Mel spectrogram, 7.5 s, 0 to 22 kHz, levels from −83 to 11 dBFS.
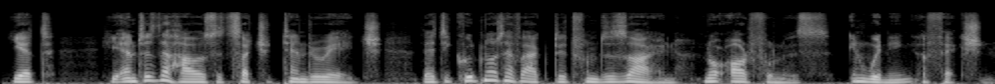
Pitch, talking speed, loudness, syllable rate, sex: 120 Hz, 185 wpm, -19 LUFS, 5.4 syllables/s, male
